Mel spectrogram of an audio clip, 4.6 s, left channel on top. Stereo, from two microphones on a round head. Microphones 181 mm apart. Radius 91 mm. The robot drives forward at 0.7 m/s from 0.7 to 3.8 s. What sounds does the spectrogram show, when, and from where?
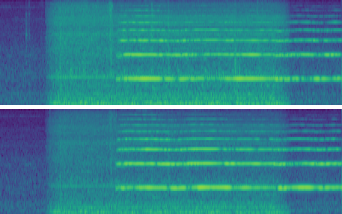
1.5 s a trumpet: 20° right (ahead or behind), 0.9 m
